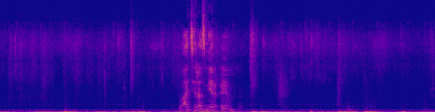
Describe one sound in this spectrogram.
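Fabric rustles softly as clothes are handled.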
